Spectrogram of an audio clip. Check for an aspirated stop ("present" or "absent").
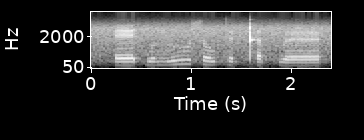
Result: present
